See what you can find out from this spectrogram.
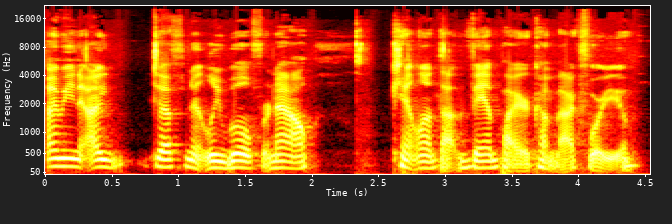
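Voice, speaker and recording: A woman playing a protective, self-deprecating young witch in an audio roleplay, talking softly and reassuringly to the listener. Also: sits low, big pitch swings, normal speed, vocal fry, heavily acted. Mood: shy, warm.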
